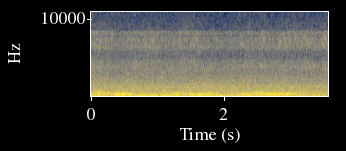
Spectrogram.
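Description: Soft, steady cooing from performing pigeons kept for a show-bird auction: low, rolling murmurs repeat throughout, faint and somewhat distant, with no voices over them.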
